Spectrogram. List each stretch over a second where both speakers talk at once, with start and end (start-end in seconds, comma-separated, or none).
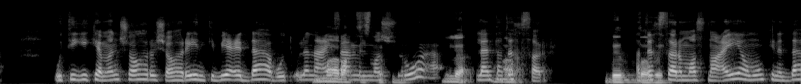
3.1-5.2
